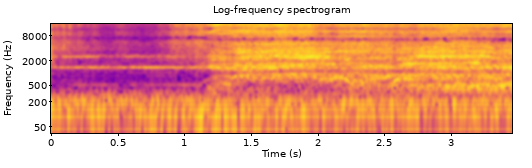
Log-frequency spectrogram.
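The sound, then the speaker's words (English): Dozens of voices scream in agony together, their overlapping cries swelling into a loud, dense, sustained wail over a low rumbling background, heard from inside a narrow, dusty tunnel. “I was crouching in a narrow tunnel surrounded by dust and shadow when I first heard the screams.”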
